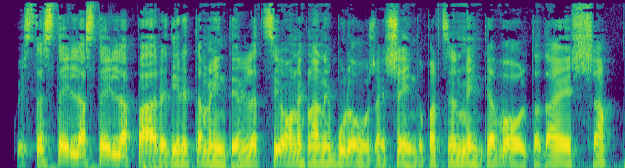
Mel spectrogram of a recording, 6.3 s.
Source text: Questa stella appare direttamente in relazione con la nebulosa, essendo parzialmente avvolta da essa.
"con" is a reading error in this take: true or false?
true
